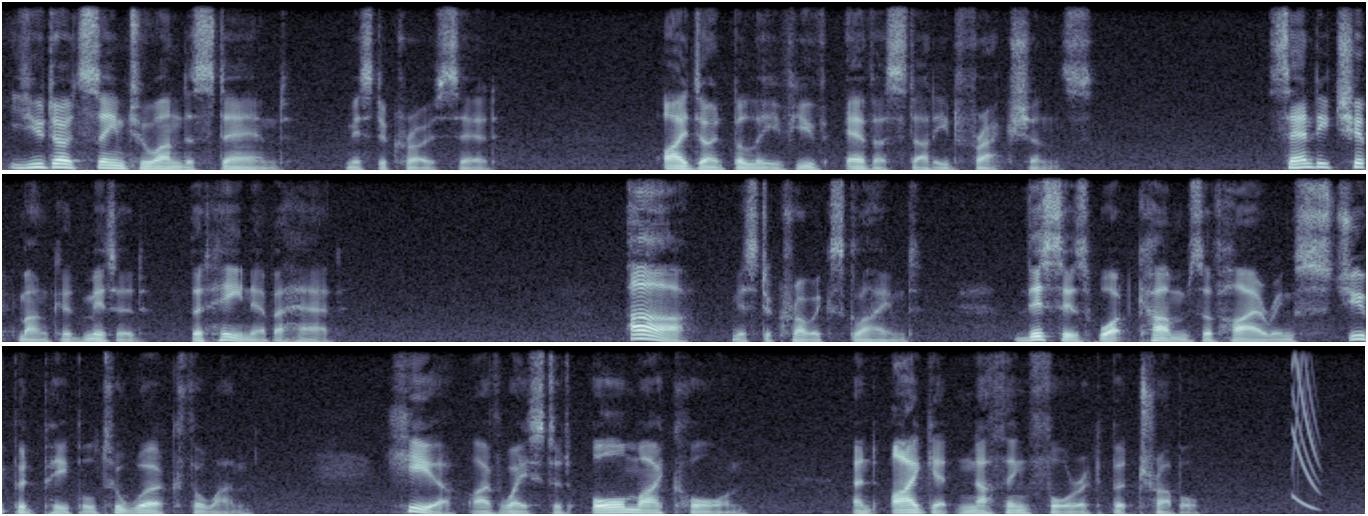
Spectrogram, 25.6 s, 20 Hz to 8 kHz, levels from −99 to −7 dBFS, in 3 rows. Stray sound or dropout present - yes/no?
yes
